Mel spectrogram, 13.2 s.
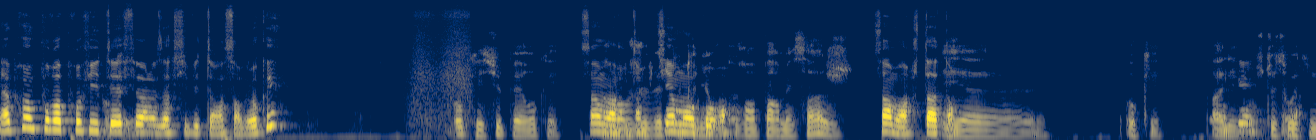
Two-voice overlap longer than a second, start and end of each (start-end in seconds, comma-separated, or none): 6.0-7.3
